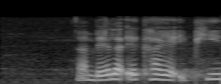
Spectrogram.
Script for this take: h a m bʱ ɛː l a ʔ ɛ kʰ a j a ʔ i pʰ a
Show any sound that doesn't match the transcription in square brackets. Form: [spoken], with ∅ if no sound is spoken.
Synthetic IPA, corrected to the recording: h a m bʱ [ɛ] l a ʔ ɛ kʰ a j a ʔ i pʰ [i]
